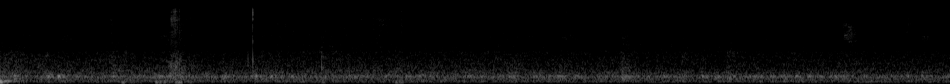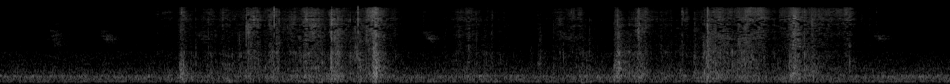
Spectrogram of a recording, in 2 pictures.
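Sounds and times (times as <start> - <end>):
plastic wrapping crinkling: 11.1 - 18.4.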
